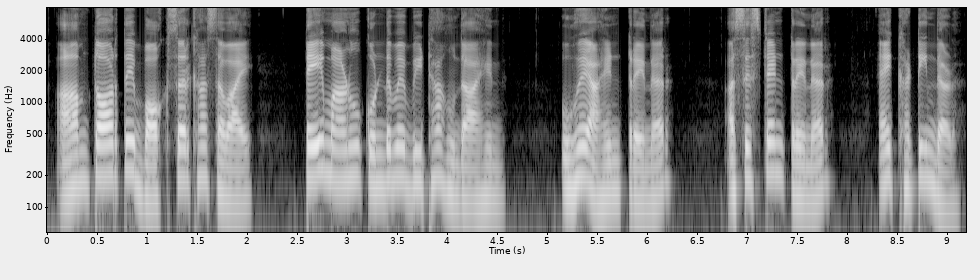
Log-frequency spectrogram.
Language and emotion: Sindhi, neutral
